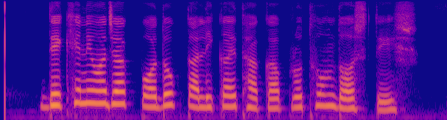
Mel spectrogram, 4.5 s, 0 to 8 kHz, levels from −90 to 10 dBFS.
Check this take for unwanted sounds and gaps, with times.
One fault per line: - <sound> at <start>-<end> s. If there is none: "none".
none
